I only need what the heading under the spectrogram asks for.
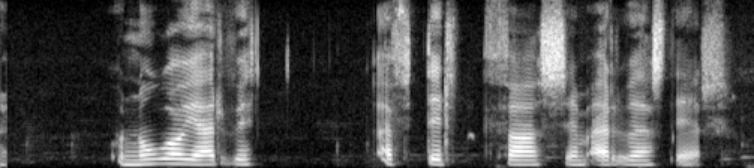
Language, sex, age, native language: Icelandic, female, 13, Icelandic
